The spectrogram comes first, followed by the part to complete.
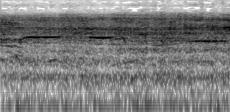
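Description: Live metal band playing loud on an open-air festival stage, picked up from the crowd by a camera microphone swamped by heavy bass, with a high melody note held above.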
